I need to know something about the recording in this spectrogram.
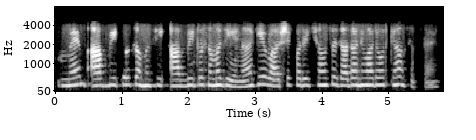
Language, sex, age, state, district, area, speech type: Hindi, female, 18-30, Madhya Pradesh, Gwalior, rural, conversation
